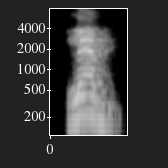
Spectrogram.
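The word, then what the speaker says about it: lamb: আসসালামু আলাইকুম স্যার শব্দের শেষে এমবি থাকলে বি সাইলেন্ট যেমন এল এম বি ল্যাম বি ও এম বি বম সি ও এম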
